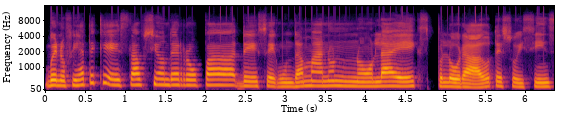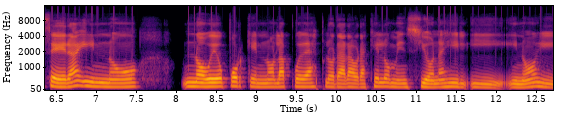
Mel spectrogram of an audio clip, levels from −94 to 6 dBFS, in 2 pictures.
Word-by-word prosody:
Bueno, 215 -1 +3
fíjate 240 +8 -1
que 275 -8 0
esta 230 +2 0
opción 245 0 -2
de 240 0 +2
ropa 235 0 +1
de 195 -2 -1
segunda 175 -1 -1
mano 205 0 -1
no 190 -2 0
la 195 +1 +3
he 190 0 +4
explorado, 165 -5 +2
te 190 -2 -2
soy 175 -3 -3
sincera, 170 +3 +1
y 200 -3 0
no 165 0 0 0.5
no 175 -1 +2
veo 170 +1 +5
por 185 +1 -1
qué 175 -3 -5
no 160 0 -2
la 160 0 -2
pueda 165 -1 -1
explorar, 160 -2 -3
ahora 150 -1 -1
que 180 +4 -5
lo 175 -1 -2
mencionas, 155 -1 -2
y 165 -2 -3
y 140 -5 -5
y 145 -1 -3
no, 155 +6 0
y 180 - -2
175 Hz, 170 wpm, -18 LUFS, 160-200 Hz, 0.5 s, veo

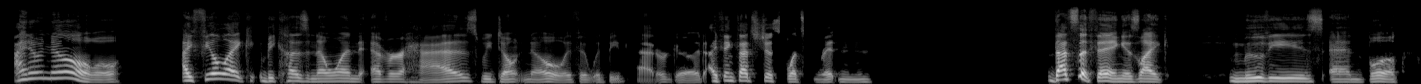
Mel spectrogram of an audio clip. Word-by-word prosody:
I 220 +4 0
don't 280 +2 -3
know. 120 - +1 0.6
I 175 - +5
feel 245 +9 +3
like, 200 - +2
because 150 0 -3
no 135 0 -2
one 140 -1 -3
ever 125 0 -3
has, 130 +8 -4
we 125 -3 -8
don't 115 +1 -4
know 115 -2 -4
if 110 0 -11
it 110 - -9
would 110 -1 -14
be - - -14
bad - - -9
or 120 - -10
good. 105 -2 -9
I 150 - +2
think 175 +3 -3
that's 170 -1 +3
just 155 -3 -3
what's 130 -1 -2
written. 115 0 -8 1.8
That's 225 +6 +7
the - - +9
thing 165 -5 +4
is, 130 0 -1
like, 130 -5 +2 0.6
movies 145 -2 +1
and 120 -1 -6
books, 130 -3 -1
135 Hz, 150 wpm, -25 LUFS, 120-160 Hz, 1.8 s, the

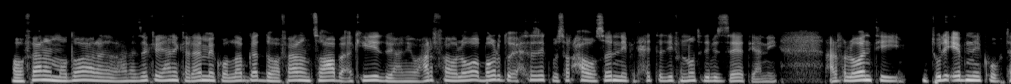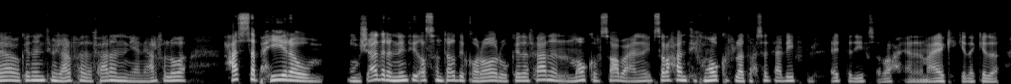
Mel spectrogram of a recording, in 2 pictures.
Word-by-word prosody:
هو 155 - +3
فعلًا 205 +5 +3
الموضوع 190 +2 +2 0.3
على 160 +1 -3
ذِكْر 185 +4 -1
يعني 190 +1 +2
كلامِك 180 +1 +1
والله 160 +2 0
بجد 180 -1 -1
هو 160 -2 +1
فعلًا 185 +3 +1
صعب 180 0 +2
أكيد، 170 +4 0
يعني 145 -1 -3
وعارفة 175 +7 -2
هو 175 - +2
اللي 175 +1 +1
هو 200 +2 +2
برضه 195 -1 0
إحساسِك 205 +4 -2
بصراحة 180 +3 -2
واصلني 185 +3 +1
في 160 - -17
الحتّة 170 +3 -7
دي 175 +2 -2
في 170 - -14
النقطة 180 +2 -1
دي 165 - 0
بالذات، 160 -2 -2
يعني 130 +4 -9 0.5
عارفة 160 +3 -2
اللي 175 0 +3
هو 195 - +8
أنتِ 200 -1 +4 0.5
بتقولي 190 +4 +3
ابنِك 195 -2 +4
وبتاع 180 +4 0
وكده 190 +2 0
أنتِ 190 +1 0
مش 170 - +1
عارفة 175 +4 -2
ده 155 - -4
فعلًا 170 +1 0
يعني 140 -2 -6
عارفة 160 +4 -5
اللي 175 0 0
هو 185 0 +1 0.4
حاسّة 230 +2 +5
بِحِيرة 200 -2 +5
وم 150 -3 -1 0.3
ومش 150 0 -2
قادرة 220 -2 +4
إن 180 0 +4
أنتِ 195 +2 +2
أصلًا 190 0 0
تاخدي 185 +1 -1
قرار 165 +2 -1
وكده، 170 +3 -2
فعلًا 205 +1 0
الموقِف 170 +2 -3
صعب 175 - -1
يعني، 160 +2 -4
بصراحة 190 +3 +1
أنتِ 190 -2 -2
في 175 +1 -1
موقِف 185 -2 +1
لا 155 - +3
تُحسدي 165 +3 -6
عليه 170 +2 -2
في - - -27
الحتّة 145 +2 -10
دي 145 - -5
بصراحة، - - -10
يعني 65 - -9
أنا 70 - -7
معاكِ 145 - +1
كده، 135 0 -5
كده. 135 -1 -4
175 Hz, 230 wpm, -23 LUFS, 160-190 Hz, 0.5 s, هو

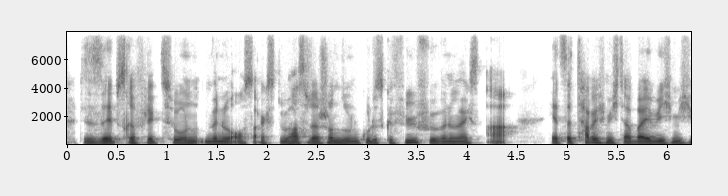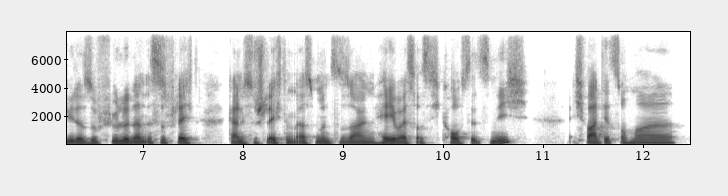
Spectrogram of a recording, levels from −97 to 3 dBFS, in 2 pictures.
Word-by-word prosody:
diese 95 -1 -1
Selbstreflexion, 110 +2 +1
wenn 100 0 +2
du 100 - +3
auch 100 - -2
sagst, 105 +2 -7
du 100 0 +1
hast 115 +1 +1
da 110 -1 +4
schon 115 +2 +2
so 110 - +2
'n 105 -1 -1
gutes 110 -1 -2
Gefühl 125 +7 0
für, 115 -5 -2
wenn 105 - 0
du 110 - +1
merkst: 110 +1 -3
„Ah, - - -4 0.4
jetzt - - 0
ertappe 135 +1 +3
ich 120 - 0
mich 110 -2 0
dabei, 105 +1 +4
wie 105 - +4
ich 105 - -5
mich 100 -1 -2
wieder 100 -1 +3
so 100 +1 -3
fühle“, 115 +5 +2
dann 105 0 +2
ist 115 0 -4
es 115 - -3
vielleicht 110 -2 +2 0.3
gar 100 - -1
nicht 100 - -3
so 110 - -8
schlecht, 110 +2 0
im 105 - -2
ersten 105 0 -2
Moment 100 -1 -1
zu 100 - -8
sagen: 100 0 -1
„Hey, 105 -2 +4
weißt 100 0 0
du - - -2
was? - - -10
Ich - - -16
kauf's 105 0 0
jetzt - - -5
nicht. 160 - -2 0.4
Ich - - -12
warte 110 +7 +3
jetzt 130 +1 -10
noch 120 - -3
mal“, 130 0 -1
105 Hz, 270 wpm, -25 LUFS, 100-115 Hz, 0.4 s, da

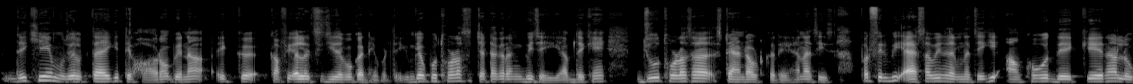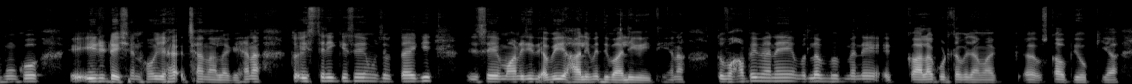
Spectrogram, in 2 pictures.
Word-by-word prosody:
देखिए, 170 +5 +2
मुझे 135 -6 +1
लगता 130 +2 +2
है 140 0 +7
कि 155 - -3
त्योहारों 105 -2 -2
पे 120 -1 0
ना 125 +2 0 0.2
एक 125 -2 -6 0.3
काफ़ी - - -2
अलग-सी 130 -1 +4
चीज़ 120 -1 -1
आपको 115 +1 0
करनी 100 - 0
पड़ती 100 -1 -14
है, - - -11
क्योंकि 115 +6 +1
आपको 145 +1 +1
थोड़ा-सा 155 +2 0
चटक 130 0 0
रंग 120 0 -3
भी 130 - 0
चाहिए। 100 -4 -5
आप 105 - -2
देखें, 130 +5 -2 0.4
जो 150 +7 +1
थोड़ा-सा 145 0 +5
स्टैंड 115 -2 +1
आउट 115 -1 +2
करे, 100 - -5
है 110 +2 -9
ना 125 - +1
चीज़। 110 -2 -7 0.3
पर - - +2
फिर 165 0 +3
भी 180 +4 -3
ऐसा 145 +4 +1
भी 150 +1 +1
नहीं 140 - 0
लगना 120 -2 -1
चाहिए 125 +3 -3
कि - - +2 0.2
आँखों 115 +5 -3
को 150 0 +2
देख 125 -1 +1
के 140 0 +4
ना 145 - +3
लोगों 130 -1 -3
को 145 +3 +1 0.3
इ - - +1
इरिटेशन 135 -3 +3
हो 125 +1 -1
या 125 +2 +3
अच्छा 125 -3 -1
ना 115 -2 -3
लगे, 105 -1 -4
है 120 - -3
ना। 130 0 +3 0.3
तो - - 0
इस 150 - +1
तरीक़े 160 -1 +1
से 160 +1 -1
मुझे 150 -2 -7
लगता 140 +1 -2
है, 145 0 +4
कि 170 +3 +1 0.4
जैसे 120 +3 +2
मान 125 0 +2
लीजिए 130 +1 +1
द - - -2
अभी 130 +2 +4
हाल 115 -2 +4
ही 120 - +1
में 125 +1 -2
दीवाली 110 -1 +2
गई 105 -2 -2
थी, 110 - -22
है 110 - -12
ना, 120 0 -4 0.3
तो - - 0
वहाँ 130 +1 0
पे 165 - +2
मैंने 155 -1 -1
मतलब 140 -1 -2
मैंने 135 0 -3
एक - - -7
काला 115 0 +5
कुर्ता-पजामा 110 -1 -2 0.3
अ, - - -1
उसका 115 +3 -2
उपयोग 110 -1 -4
किया 110 -1 -5
125 Hz, 245 wpm, -26 LUFS, 115-145 Hz, 0.4 s, है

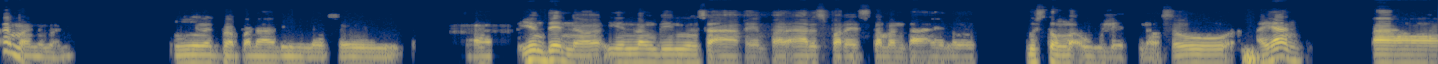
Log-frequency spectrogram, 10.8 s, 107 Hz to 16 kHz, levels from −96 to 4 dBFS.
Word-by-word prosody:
Tama 295 - +3
naman, 105 - -8 0.8
'yung 115 +1 +3
nagpapalim 100 -1 -1
ng 95 -1 -4
so, 95 - -5 1.0
ah, 100 - 0 0.2
'yun 155 +3 +5
din 150 -5 +4
'no, 110 +1 +1
'yun 120 0 0
lang 120 -1 +2
din 120 0 -1
'yung 115 -1 0
sa 105 -2 +2
akin 95 -1 -8
para 105 - -1
halos 105 0 -1
parehas 100 0 -1
naman 95 -1 -1
tayo 95 +1 -1
ng 95 0 -6 0.4
gustong 115 -2 +1
maulit 100 -2 -3
'no. - - -6
So 105 - -3 0.6
ayan, 185 -4 +5 0.6
ah, 115 -1 +5
110 Hz, 155 wpm, -23 LUFS, 100-120 Hz, 1.0 s, yun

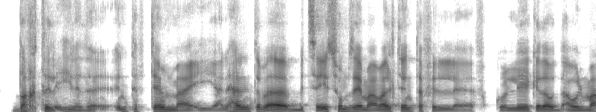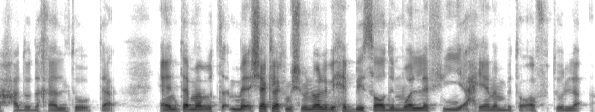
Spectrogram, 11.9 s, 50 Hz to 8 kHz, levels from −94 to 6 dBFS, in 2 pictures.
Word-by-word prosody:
ضغط - - -2
العيلة 120 -2 -4
ده، 110 - -7 0.2
أنت 140 +2 -7
بتعمل 140 -1 -1
معاه 110 -2 -2
إيه؟ 105 -1 -9
يعني 105 -1 -7
هل 135 0 +2
أنت 140 - -3
بقى 75 - +4
بتسايسهم 150 -1 -1
زي 125 -1 +2
ما 120 -1 -1
عملت 125 +4 0
أنت 130 0 -3
في - - -7
ال 105 -3 -8
في - - -20
الكُلّية 110 +2 -4
كده 125 +1 0
أو 120 - +3
الد - - -9
أو 115 0 -2
المعهد، 115 0 -3
ودخلت 115 +1 -5
وبتاع، - - -6 0.4
يعني - - +4
أنت 135 +2 +1
ما 130 -2 +8
بت 125 0 -2
م 270 - +3
شكلك 155 -2 +5
مش 140 0 -1
من - - +3
النوع 140 +2 +6
اللي 140 - +4
بيحب 135 +1 -1
يصادم، 115 -3 +3
والَّا 115 0 +5
في 130 +3 -4
أحيانًا 120 +1 -1
بتقف 110 - -5
وتقول - - -7
لأ؟ - - -4
120 Hz, 225 wpm, -24 LUFS, 115-135 Hz, 0.4 s, ما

